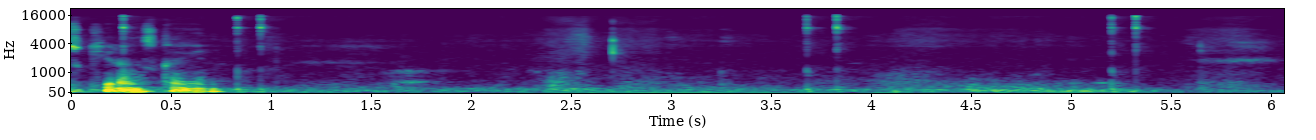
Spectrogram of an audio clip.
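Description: Faint, sharp computer-mouse button clicks, several in quick pairs like double-clicks, spread across a few seconds.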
